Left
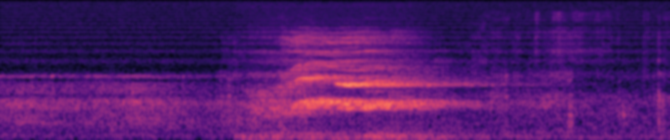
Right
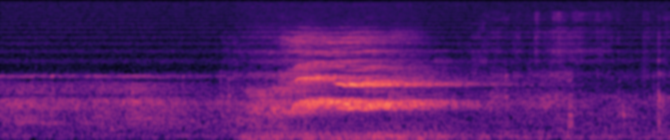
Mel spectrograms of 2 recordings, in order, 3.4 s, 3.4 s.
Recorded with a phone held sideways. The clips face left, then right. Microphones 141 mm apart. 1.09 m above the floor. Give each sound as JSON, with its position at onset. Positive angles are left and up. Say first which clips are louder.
{"t": 1.2, "sound": "a cat meowing", "louder": "even", "side_deg": 25, "distance_m": 1.6}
